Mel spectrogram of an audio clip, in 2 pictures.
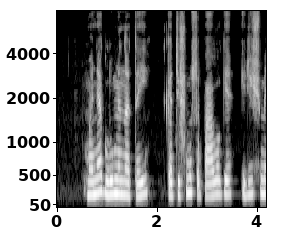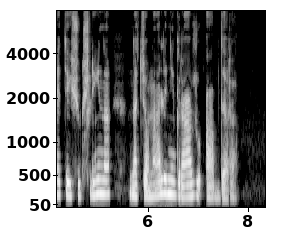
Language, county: Lithuanian, Vilnius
